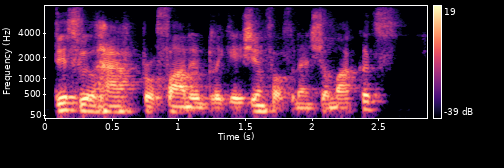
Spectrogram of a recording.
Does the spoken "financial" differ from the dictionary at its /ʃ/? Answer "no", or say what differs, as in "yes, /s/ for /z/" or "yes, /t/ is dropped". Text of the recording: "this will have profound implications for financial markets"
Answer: no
